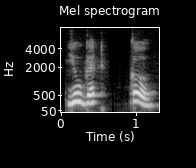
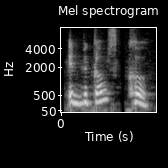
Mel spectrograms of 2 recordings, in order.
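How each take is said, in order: First: The consonant has no burst of air. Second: The consonant has a strong burst of air. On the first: "When you say it without aspiration" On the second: "But when you say it with aspiration"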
